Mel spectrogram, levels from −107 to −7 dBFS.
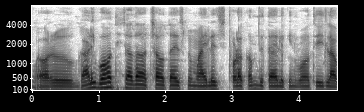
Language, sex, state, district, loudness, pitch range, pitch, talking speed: Hindi, male, Chhattisgarh, Kabirdham, -19 LUFS, 110-130 Hz, 115 Hz, 250 wpm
